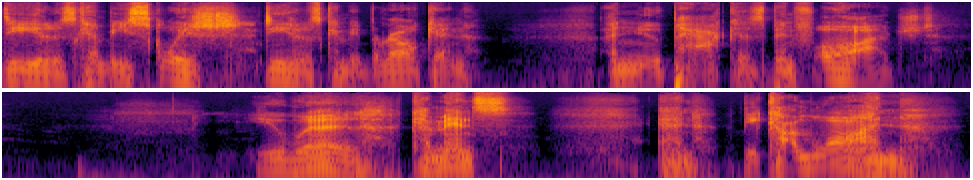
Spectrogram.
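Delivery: put-on voice gurgling through each word. A game master voices a pulsating blade speaking to a player: gurgling voice. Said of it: "gurgling voice coming through".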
